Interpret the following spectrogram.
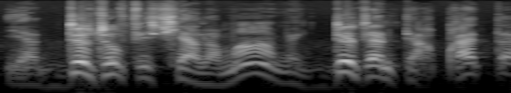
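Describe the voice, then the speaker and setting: A war veteran in his nineties from Provence, France, gives oral history testimony in a Marseille accent, recounting wartime memories vividly and repeating himself often. His medium-pitched voice is husky, a little mellow, and brisk, with big pitch swings, in a dry recording.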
